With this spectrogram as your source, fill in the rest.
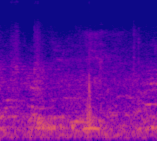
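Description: Pankhi bloodline pigeon giving soft, low coos near the microphone, repeated a few times against a quiet background with faint talk.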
